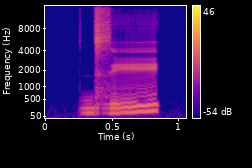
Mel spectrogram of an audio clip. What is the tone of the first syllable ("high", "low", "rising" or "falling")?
rising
